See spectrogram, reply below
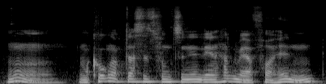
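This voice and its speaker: A man's voice: medium pitch, brisk, a little mellow, slight background noise. A man hosting a let's play, mixing casual commentary with read-out quest texts.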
